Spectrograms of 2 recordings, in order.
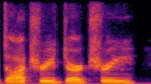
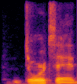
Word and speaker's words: Duarte: Is it Daughtry? I forget how to say Chris Duarte. Dorte. That's it. That's how you say it.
